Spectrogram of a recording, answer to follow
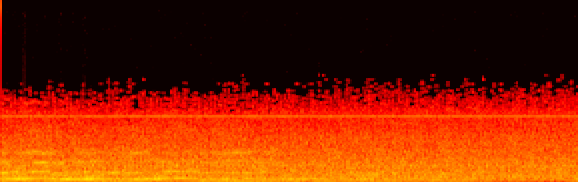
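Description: A low, drawn-out voice with slowly wavering pitch, held in long stretches and breaking off shortly before the end.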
